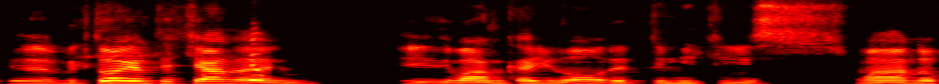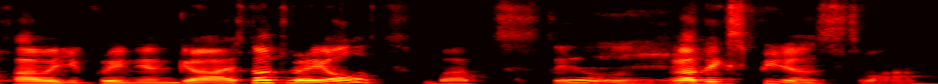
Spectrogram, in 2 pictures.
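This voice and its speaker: A man's voice: on the high side, normal speed, creaky, a bit bright. A man moderating an online Q&A session, speaking hesitantly with many filler sounds.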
